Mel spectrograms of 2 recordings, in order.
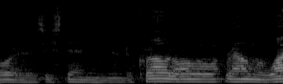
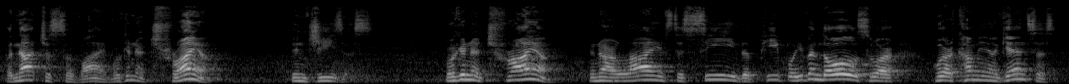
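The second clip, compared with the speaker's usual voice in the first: rousing preaching; 4 semitones higher, 7 dB louder than usual. Real, not acted. Sermon climax, rousing crowd.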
